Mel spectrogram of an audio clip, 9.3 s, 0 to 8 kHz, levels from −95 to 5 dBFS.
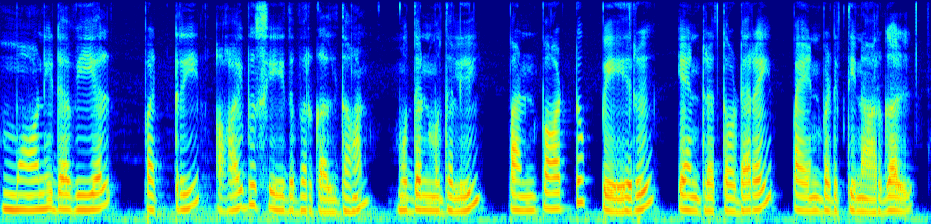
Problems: constant background noise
